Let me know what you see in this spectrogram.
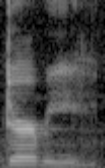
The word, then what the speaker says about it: Derbe: So they went to Lystra and Derbe instead. Hopefully I'm saying that right. D-E-R-B-E. – I'm going to say yes.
